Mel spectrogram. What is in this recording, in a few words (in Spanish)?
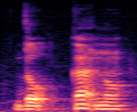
Tenate grande, Mixteco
